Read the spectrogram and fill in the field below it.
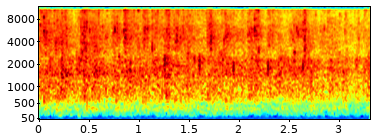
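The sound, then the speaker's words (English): A church audience applauds steadily for a woman of the church, a dense, even wash of many hands clapping without pause, with no voices rising above it. “That woman, we need to give a special applause”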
